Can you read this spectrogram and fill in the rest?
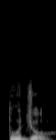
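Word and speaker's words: Toojoh: it's not so my company is actually called tujo seven in malay it's not spelled exactly like the word in malay but it's pronounced the company name represents the entire methodology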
